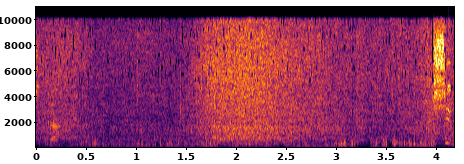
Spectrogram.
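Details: Wind buffets the microphone over the roar of surf at a beach, swelling in the middle and easing again.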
